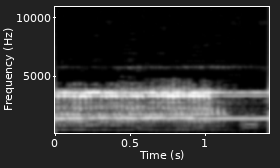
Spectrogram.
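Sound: telephone ringing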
